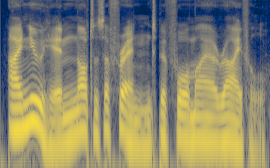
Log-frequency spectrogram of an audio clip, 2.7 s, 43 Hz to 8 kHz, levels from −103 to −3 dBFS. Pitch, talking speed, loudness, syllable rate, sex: 110 Hz, 220 wpm, -16 LUFS, 5.5 syllables/s, male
